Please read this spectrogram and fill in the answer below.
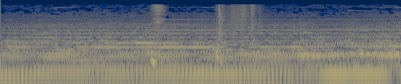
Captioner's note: The Clever grunts; mysterious music continues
